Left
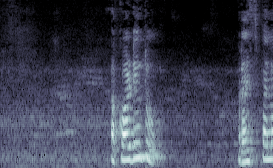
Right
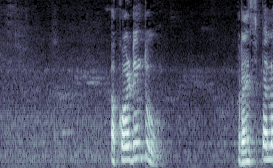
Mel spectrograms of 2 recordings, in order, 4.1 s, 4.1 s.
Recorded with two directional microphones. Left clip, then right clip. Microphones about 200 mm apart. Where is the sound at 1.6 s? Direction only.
40° right (ahead or behind).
